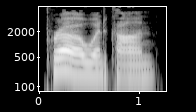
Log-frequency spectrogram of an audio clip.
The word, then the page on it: pro and con: British English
